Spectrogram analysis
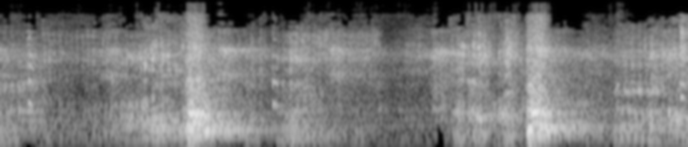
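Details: Bulldog puppy playing with a toy bone, giving two short, rough, broadband grunting growls about two seconds apart over a low rustle of play.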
